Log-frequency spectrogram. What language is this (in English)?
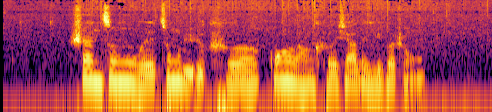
Chinese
